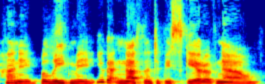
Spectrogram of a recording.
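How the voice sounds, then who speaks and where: A woman's voice: mid-range voice, moderate pace, close to an everyday voice. A woman playing a brassy, wisecracking Broadway dame with sardonic slang, in old-time radio drama style. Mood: firm. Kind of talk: 1940s radio drama acting.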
